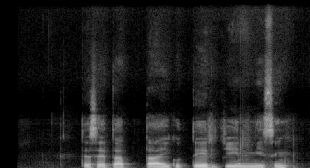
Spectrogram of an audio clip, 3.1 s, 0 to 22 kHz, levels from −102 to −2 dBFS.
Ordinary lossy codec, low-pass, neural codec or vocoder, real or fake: none; none; none; real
